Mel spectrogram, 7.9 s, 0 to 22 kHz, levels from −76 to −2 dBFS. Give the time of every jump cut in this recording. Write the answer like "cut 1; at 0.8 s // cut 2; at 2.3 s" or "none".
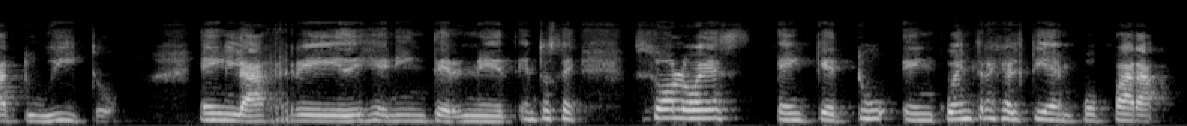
cut 1; at 5.1 s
